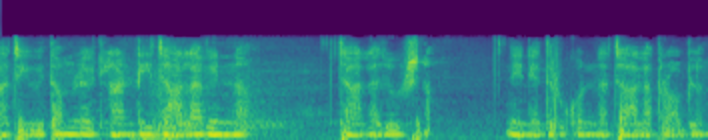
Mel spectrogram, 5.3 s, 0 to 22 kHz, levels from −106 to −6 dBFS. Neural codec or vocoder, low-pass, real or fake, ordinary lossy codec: vocoder, 24 kHz, 100 mel bands, Vocos; 7.2 kHz; fake; MP3, 48 kbps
